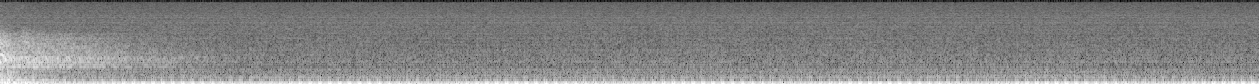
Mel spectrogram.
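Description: A steady low electrical hum on an old VHS tape's audio track, with no programme sound over it. The last note of a commercial jingle dies away right at the start.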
